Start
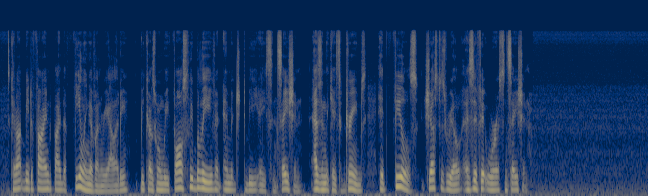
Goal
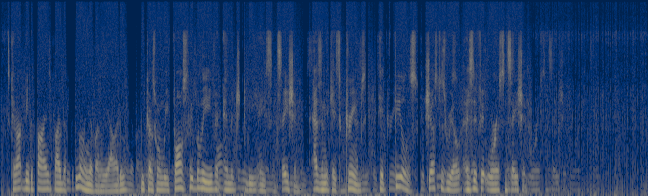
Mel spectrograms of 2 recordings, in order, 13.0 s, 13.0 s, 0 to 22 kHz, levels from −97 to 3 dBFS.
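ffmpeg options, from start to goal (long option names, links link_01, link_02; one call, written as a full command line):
ffmpeg -i in.wav -filter_complex "[0:a]asettb=1/sr,asplit=3[link_01][link_02][link_03];[link_01]atrim=end=0.554[link_04];[link_02]atrim=start=0.55:end=2.94,asetpts=PTS-STARTPTS,afade=type=in:duration=0.004:curve=qsin,afade=type=out:start_time=2.386:duration=0.004:curve=qsin,lowpass=frequency=1200:width=0.5412,lowpass=frequency=1200:width=1.3066[link_05];[link_03]atrim=start=2.936[link_06];[link_04][link_05]acrossfade=duration=0.004:curve1=hsin:curve2=qsin[link_07];[link_07][link_06]acrossfade=duration=0.004:curve1=qsin:curve2=hsin,alimiter=level_in=4dB:limit=-24dB:level=0:latency=1:release=259,volume=-4dB,acrusher=bits=9:mix=0:aa=0.000001,aphaser=in_gain=1:out_gain=1:delay=2.8:decay=0.26:speed=1.7:type=sinusoidal,aecho=1:1:819|1638:0.126|0.0252" out.wav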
